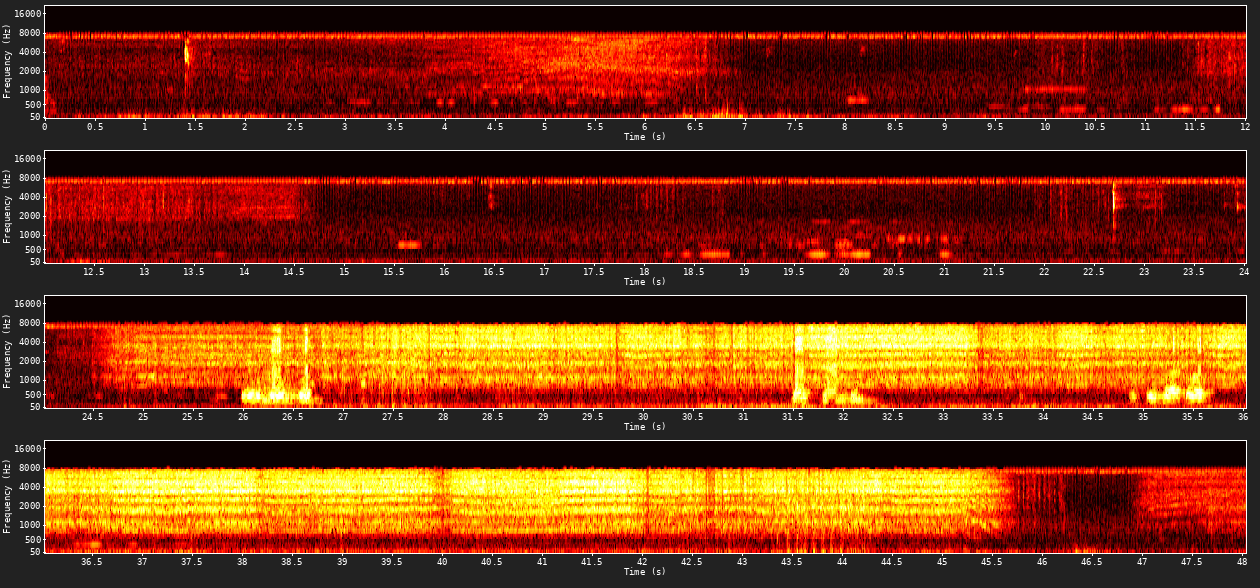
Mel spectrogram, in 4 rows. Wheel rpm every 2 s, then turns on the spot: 0, 0, 0, 0, 0, 0, 0, 0, 0, 0, 0, 0, 70, 160, 230, 230, 230, 230, 230, 220, 220, 220, 160, 10.
none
